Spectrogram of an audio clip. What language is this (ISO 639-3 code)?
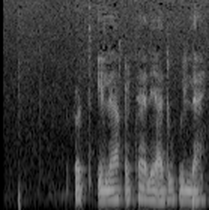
ara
